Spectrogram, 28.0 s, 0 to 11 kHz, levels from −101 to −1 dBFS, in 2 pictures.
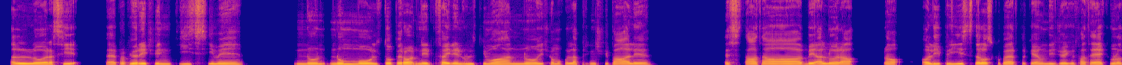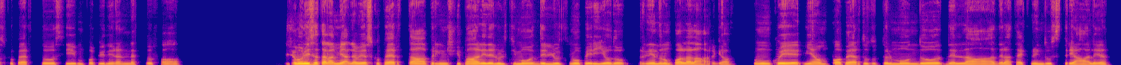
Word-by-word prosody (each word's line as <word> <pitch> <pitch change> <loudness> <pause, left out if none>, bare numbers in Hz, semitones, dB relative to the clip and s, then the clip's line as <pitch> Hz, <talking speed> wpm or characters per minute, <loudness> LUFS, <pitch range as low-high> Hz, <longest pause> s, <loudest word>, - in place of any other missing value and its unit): allora, 80 -2 +4
sì, - - -1 0.4
è 80 0 -4
proprio 105 +2 +2
recentissime, 130 +7 -1 0.7
non 85 0 +1
non 110 +3 +3
molto, 85 +2 +3
però, 115 +4 +3
nel 90 -2 -1
fai 95 -1 +2
nell'ultimo 105 +3 -1
anno, 110 +1 0
diciamo, 90 -4 -5
quella 90 0 -1
principale, 95 +3 -4 0.9
è - - -8
stata 85 -1 0
beh, 90 +2 +3
allora, 85 -2 +1 0.4
no, - - -3 0.3
Holy 100 +2 +2
Priest 125 +5 -2
l'ho - - +5
scoperto 80 -1 -5
che - - -5
è - - 0
un 80 0 -2
deejay 80 0 -2
che 90 - -4
fa 80 - -6
techno, 105 +7 -2
l'ho 90 - -3
scoperto, 80 0 -4
sì, 80 +1 -4
un 75 0 -5
po' - - -6
più 80 - -4
di 75 - -4
1 75 - -3
annetto 75 +1 -6
fa. 70 0 -6 1.3
Diciamo 130 +2 +6
lui 150 +1 +13
è - - +5
stata 155 -1 +4
la 100 - +3
mia 100 -1 +2
la 95 - +1
mia 95 0 +3
scoperta 90 -2 -1
principale 90 -1 0
dell'ultimo 85 0 +2
dell'ultimo 90 +1 0
periodo, 80 -3 0
prendendolo 85 0 0
un 80 - -6
po' - - +1
alla 80 0 +3
larga. 75 -2 -4 0.2
Comunque, 90 -3 +3
mi 85 - -1
ha 80 - 0
un 80 -1 -2
po' 80 - 0
aperto 80 +1 -1
tutto 85 0 -7
il 80 - +1
mondo 80 0 +2
della 75 -3 -1
della 75 0 -2
techno 75 +1 -5
industriale. 75 -2 -3
85 Hz, 155 wpm, -22 LUFS, 80-95 Hz, 1.3 s, lui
